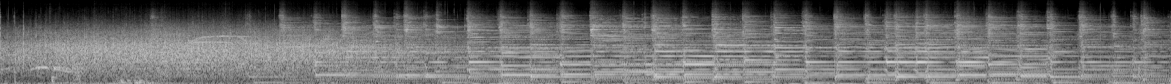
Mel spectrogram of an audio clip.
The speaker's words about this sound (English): How about a real nice welcome for Mama Maybelle Carter? Here she is.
